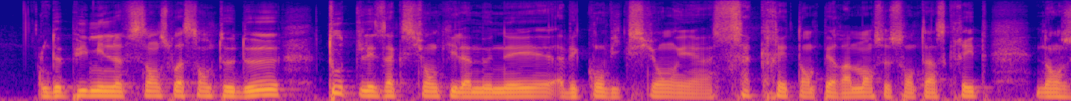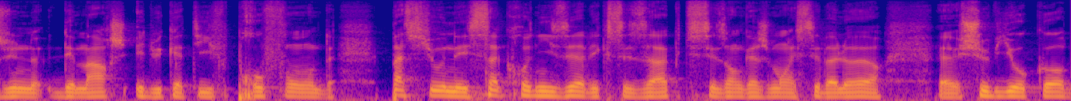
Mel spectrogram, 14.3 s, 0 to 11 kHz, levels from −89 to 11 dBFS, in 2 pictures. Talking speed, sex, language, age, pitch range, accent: 150 wpm, male, French, 50-69, 100-115 Hz, French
